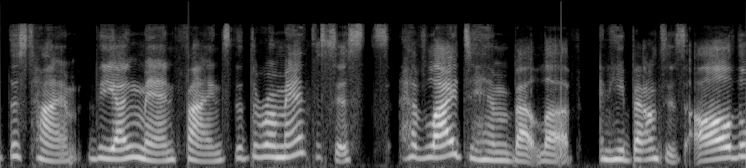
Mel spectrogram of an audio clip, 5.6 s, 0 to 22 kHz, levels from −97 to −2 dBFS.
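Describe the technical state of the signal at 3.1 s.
At 3.1 s the signal is intact, with no fault present beyond the ordinary coding of the WebRTC call path it passed through.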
